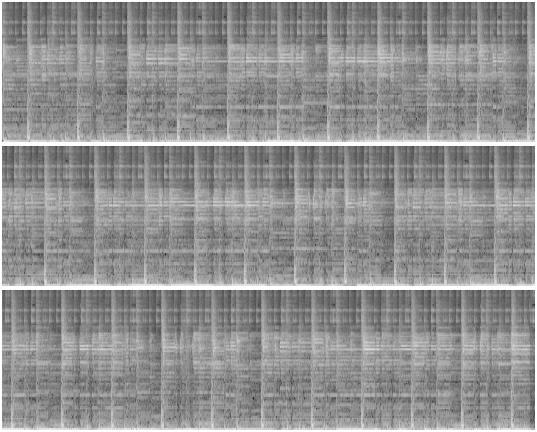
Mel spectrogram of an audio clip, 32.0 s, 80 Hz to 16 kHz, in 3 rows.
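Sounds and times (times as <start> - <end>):
middle live acoustic twang: 0.0 - 31.9.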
